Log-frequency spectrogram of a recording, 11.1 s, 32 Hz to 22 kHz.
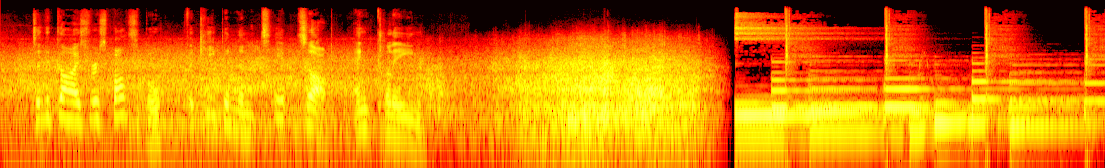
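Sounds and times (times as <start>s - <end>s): jet aircraft engine rushing: 0.0s - 7.3s.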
